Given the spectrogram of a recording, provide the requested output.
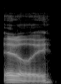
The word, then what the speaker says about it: Italy: it because that's happening the letter T is not pronounced as T it's actually pronounced as what's called a fast D sound it's like I'm keeping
